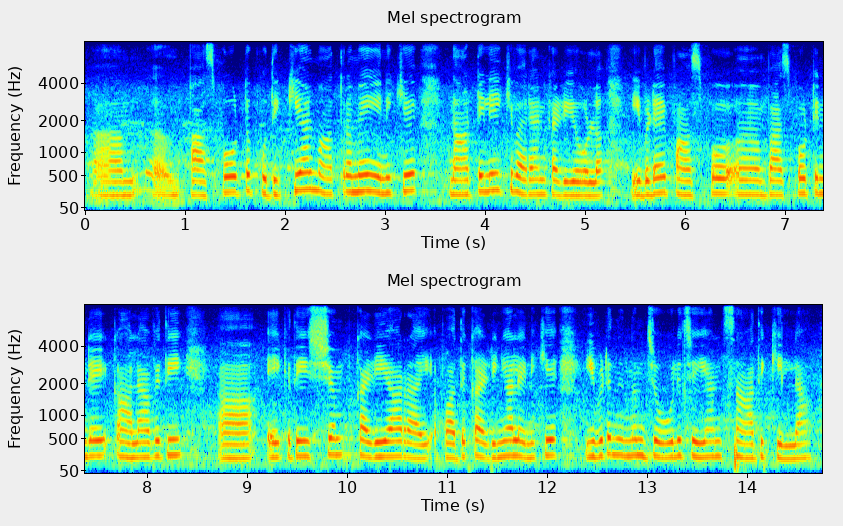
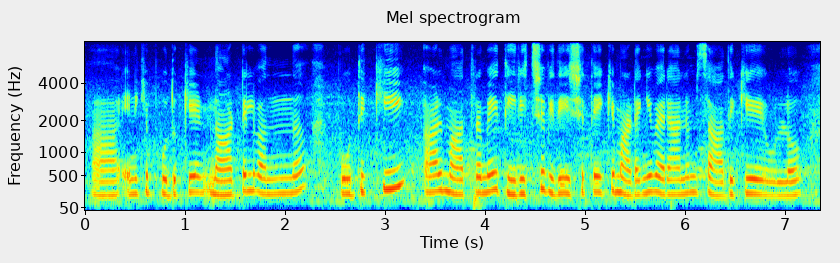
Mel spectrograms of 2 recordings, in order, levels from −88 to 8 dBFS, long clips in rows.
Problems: constant background noise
